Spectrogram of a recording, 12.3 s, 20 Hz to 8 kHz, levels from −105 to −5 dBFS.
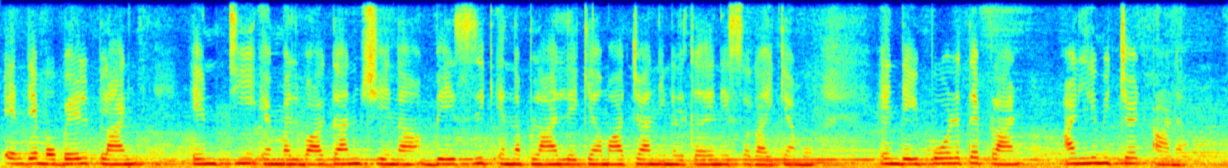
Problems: constant background noise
